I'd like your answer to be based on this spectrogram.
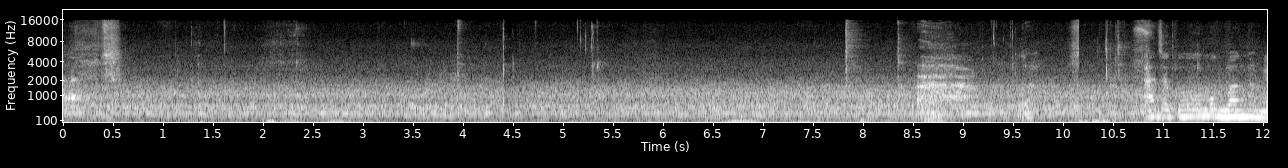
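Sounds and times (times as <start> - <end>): background hum and hiss: 0.0 - 12.0
squishy mouth sounds of eating: 3.9 - 5.5.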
